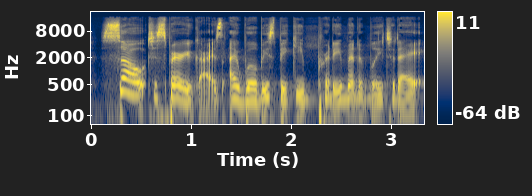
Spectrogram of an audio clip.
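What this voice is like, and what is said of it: Sick, congested nasal voice. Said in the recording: “the cold, like sick, nasally voice ... that is exactly what I have right now ... if you can tell in my voice, there's a little bit of sickness”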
